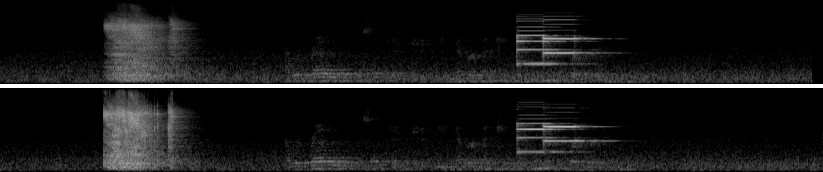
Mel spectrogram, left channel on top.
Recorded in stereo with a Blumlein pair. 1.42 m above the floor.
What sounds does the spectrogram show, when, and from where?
1.0 s tearing paper: 50° right, 0.5 m
2.8 s a man speaking: 5° right, 1.3 m
5.2 s an alarm: 20° left, 0.9 m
